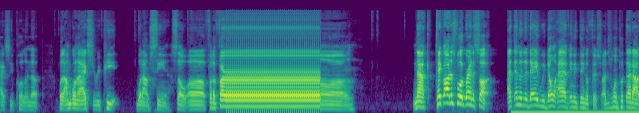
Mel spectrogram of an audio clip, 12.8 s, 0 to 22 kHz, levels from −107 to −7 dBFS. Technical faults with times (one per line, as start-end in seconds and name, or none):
4.52-6.40 system hang loop
10.21-12.79 DC step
